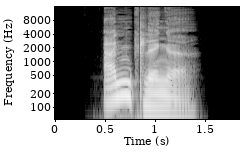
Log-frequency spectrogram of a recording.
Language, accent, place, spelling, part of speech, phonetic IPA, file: German, Germany, Berlin, Anklänge, noun, [ˈanˌklɛŋə], De-Anklänge.ogg
- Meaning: nominative/accusative/genitive plural of Anklang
